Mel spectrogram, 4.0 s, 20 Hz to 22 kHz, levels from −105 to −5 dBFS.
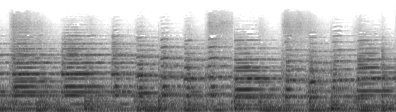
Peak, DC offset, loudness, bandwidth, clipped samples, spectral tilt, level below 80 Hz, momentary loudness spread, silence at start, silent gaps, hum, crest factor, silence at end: -10 dBFS; under 0.1%; -25 LUFS; 10.5 kHz; under 0.1%; -7 dB/octave; -46 dBFS; 4 LU; 0 s; none; none; 14 dB; 0 s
